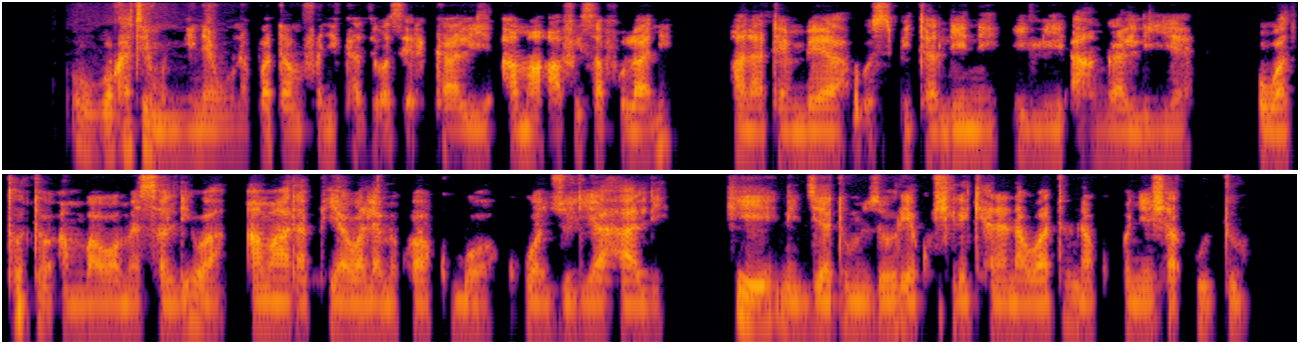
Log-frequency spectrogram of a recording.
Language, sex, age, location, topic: Swahili, male, 25-35, Nakuru, health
